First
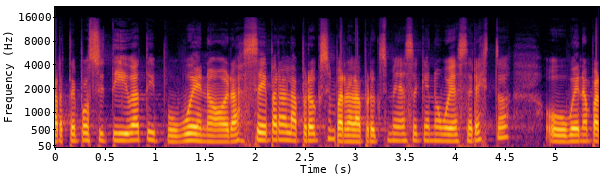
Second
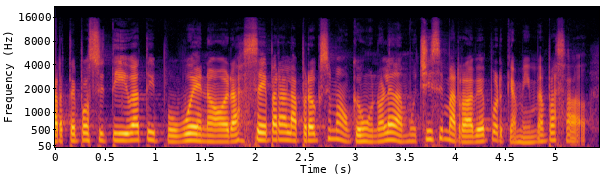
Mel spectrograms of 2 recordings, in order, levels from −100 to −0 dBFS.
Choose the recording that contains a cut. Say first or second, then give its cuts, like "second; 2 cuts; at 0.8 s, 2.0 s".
first; 1 cut; at 2.8 s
